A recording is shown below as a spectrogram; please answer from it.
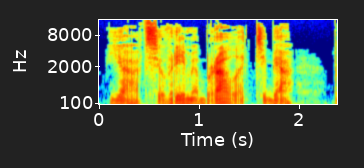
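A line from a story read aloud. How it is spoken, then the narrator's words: Quiet. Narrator (Russian): проговорил он также негромко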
